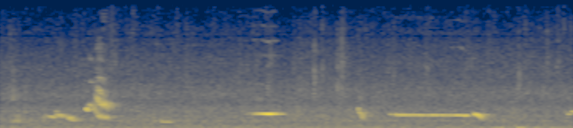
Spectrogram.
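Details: Butcherbird singing from a veranda: a few quick fluted notes, then sparse, clear whistles, including one long, steady held note ending in a small upturn, against a light continuous hiss.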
